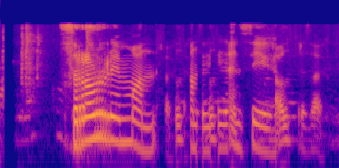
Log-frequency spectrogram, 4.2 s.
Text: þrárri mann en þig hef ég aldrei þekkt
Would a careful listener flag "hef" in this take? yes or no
yes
